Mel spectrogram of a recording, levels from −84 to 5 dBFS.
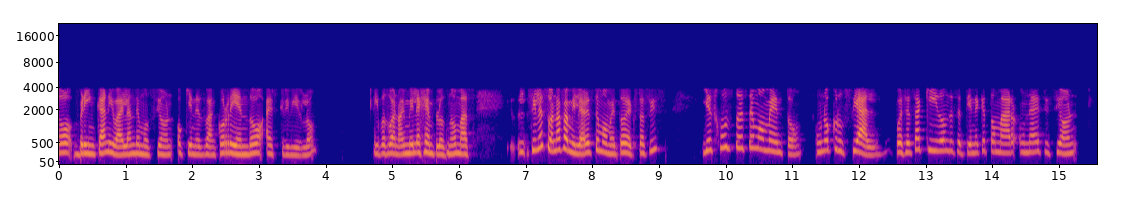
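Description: No technical faults can be heard in this speech clip. It comes through G.711 telephone coding, so nothing above about 3.8 kHz is present, and any quantisation noise riding under the voice is faint at most.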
